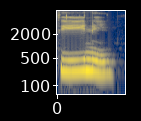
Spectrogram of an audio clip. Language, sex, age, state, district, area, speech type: Odia, female, 45-60, Odisha, Kendujhar, urban, read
